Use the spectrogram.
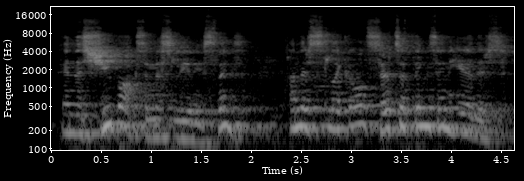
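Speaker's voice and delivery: ordinary talk, nothing marked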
